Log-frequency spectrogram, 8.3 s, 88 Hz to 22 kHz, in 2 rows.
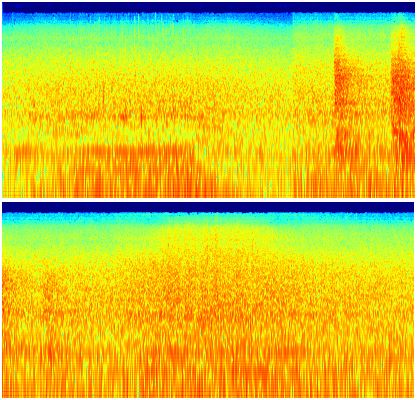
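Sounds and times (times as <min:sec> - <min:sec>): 
water rushing into a closed-circuit test channel: 0:00.0 - 0:08.2.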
